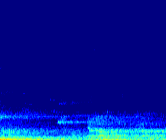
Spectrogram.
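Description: A basketball being dribbled on a wooden gym court, with repeated bounces, amid players' calls.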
